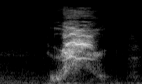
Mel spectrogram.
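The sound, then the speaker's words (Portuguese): A person imitates a dog with a single short, high-pitched vocal yelp or bark lasting about half a second, with no other sound around it. “Imita um cachorro.”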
